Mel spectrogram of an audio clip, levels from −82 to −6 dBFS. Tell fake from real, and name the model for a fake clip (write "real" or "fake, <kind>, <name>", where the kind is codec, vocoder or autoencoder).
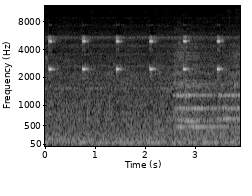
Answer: fake, autoencoder, DAC-VAE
